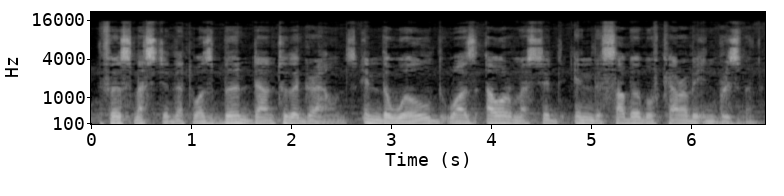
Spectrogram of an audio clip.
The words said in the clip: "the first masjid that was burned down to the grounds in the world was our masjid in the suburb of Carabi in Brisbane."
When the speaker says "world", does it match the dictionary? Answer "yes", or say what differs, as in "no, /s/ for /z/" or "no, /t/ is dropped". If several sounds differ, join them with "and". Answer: yes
